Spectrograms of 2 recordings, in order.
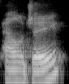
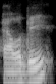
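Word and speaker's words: ALGEE: algae action plan and that's how you say it algae for all of you who've done the program you'll you'll have gotten this drilled into you it's algae not algae like you know the scum on the top of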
